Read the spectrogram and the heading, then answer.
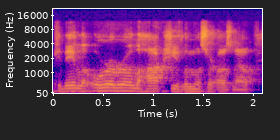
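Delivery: ordinary talk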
